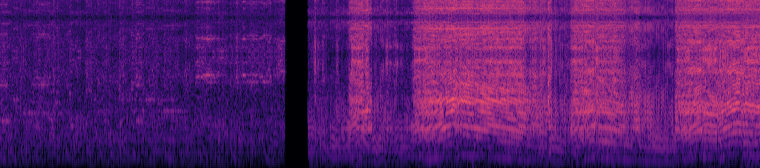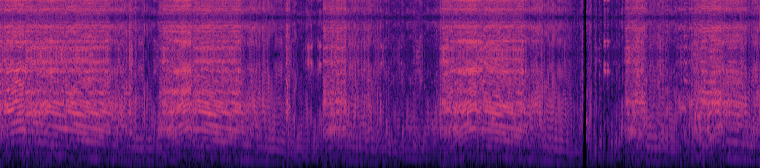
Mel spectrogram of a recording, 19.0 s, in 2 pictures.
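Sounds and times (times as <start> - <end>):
car engine revving: 3.9 - 19.0.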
